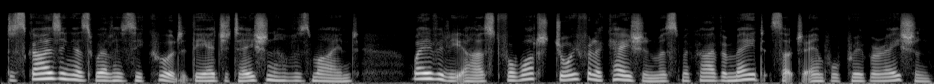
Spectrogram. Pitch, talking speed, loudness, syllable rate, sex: 185 Hz, 155 wpm, -20 LUFS, 4.6 syllables/s, female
